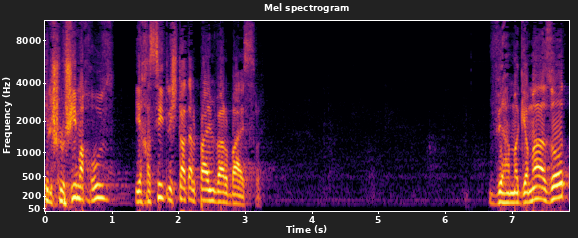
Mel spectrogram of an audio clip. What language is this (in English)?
Hebrew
